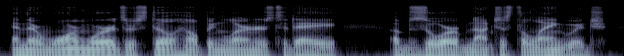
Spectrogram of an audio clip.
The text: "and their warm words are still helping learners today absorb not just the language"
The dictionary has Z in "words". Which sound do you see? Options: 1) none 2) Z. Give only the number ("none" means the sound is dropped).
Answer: 2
